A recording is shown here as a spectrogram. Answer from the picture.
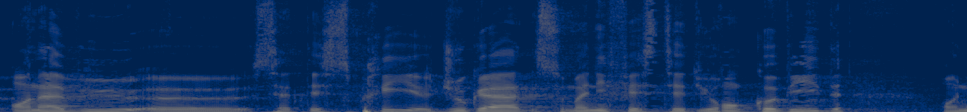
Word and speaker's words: Jugaad: Alors, j'ai envie de vous demander, Navi, est-ce que l'hydrogène est compatible avec le Jugaad, qui est un mot indien dont vous allez me donner la signification.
